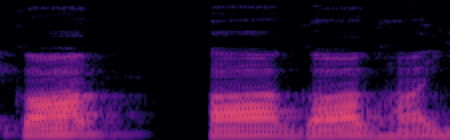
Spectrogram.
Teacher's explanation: क वर्ग में क ख ग घ ये सभी जो वर्ण हैं, इसका उच्चारण स्थान जो है वह कंठ है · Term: कंठ ध्वनि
